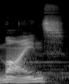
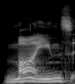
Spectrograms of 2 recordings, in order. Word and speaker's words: Mainz: By the way, before we go any further, a huge thanks to my wonderful patron, David Lund, for letting me know that Mainz is not in fact Mainz. I apologize, I don't really know why I was pronouncing it as Mainz all this time. I mean, I can understand in the one sense why I would, but yes, I feel like Mainz makes a lot more sense.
